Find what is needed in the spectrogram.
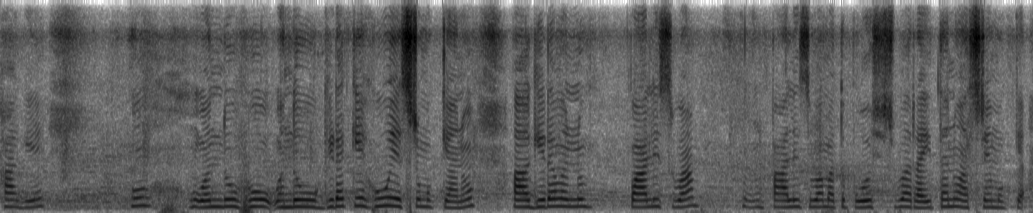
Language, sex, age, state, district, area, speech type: Kannada, female, 18-30, Karnataka, Bellary, rural, spontaneous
